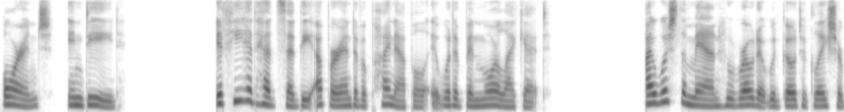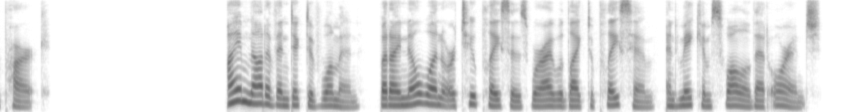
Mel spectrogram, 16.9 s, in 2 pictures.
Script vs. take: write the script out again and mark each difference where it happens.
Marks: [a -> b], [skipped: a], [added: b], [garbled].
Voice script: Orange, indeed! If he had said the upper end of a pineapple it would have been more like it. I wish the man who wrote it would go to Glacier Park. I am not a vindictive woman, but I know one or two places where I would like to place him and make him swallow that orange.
Orange, indeed! If he had [added: had] said the upper end of a pineapple it would have been more like it. I wish the man who wrote it would go to Glacier Park. I am not a vindictive woman, but I know one or two places where I would like to place him and make him swallow that orange.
